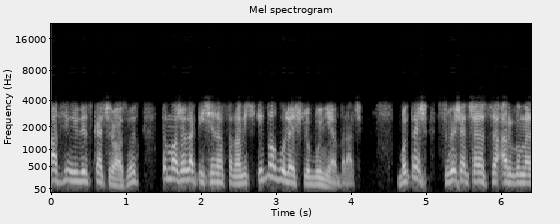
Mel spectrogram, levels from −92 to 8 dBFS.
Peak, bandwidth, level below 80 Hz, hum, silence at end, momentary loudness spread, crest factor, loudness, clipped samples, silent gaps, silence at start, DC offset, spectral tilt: -2 dBFS; 4.1 kHz; -60 dBFS; none; 0 s; 12 LU; 18 dB; -19 LUFS; under 0.1%; none; 0 s; under 0.1%; -8.5 dB/octave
